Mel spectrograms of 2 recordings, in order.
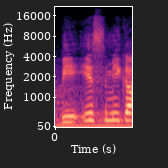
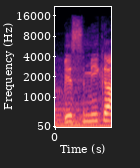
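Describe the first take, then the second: First: The 'bi' is followed by a separate 'is' syllable. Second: The 'bi' runs straight into 'smika' without a vowel. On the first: The speaker calls it wrong. "ये ग्रामर के लिहाज से इतनी बड़ी गलती है" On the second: The speaker calls it right. "एक हदीस में आते अल्लाहुम्मा बिस्मी का"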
